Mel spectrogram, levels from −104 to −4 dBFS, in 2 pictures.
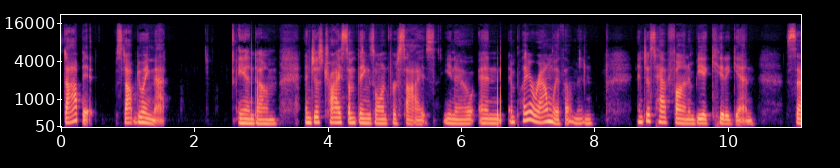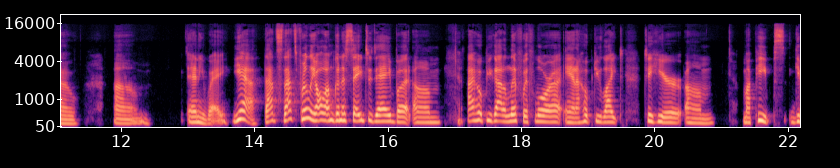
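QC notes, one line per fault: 2.85–2.97 s, loud pop: two sharp pops in quick succession, roughly 15 dB above the speech, which carries on unbroken beneath them. This is likely a voltage step from a plug, switch or static discharge, not a dropout, where the sound itself would briefly vanish.
6.55–6.61 s, loud pop: between "for size you know" and "and play around with", another tight pair of pops, again about 15 dB over the speech. The pulse is likely electrical, added on top rather than a breath plosive.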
